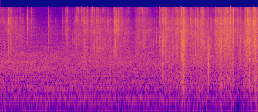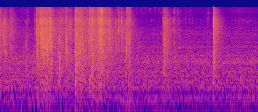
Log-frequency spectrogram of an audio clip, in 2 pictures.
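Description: Thin plastic garment bag crinkling and rustling as it is handled and opened to get a dress out, in irregular bursts that are busiest in the middle.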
